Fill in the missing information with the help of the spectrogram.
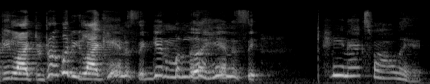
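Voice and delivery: normal talking voice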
